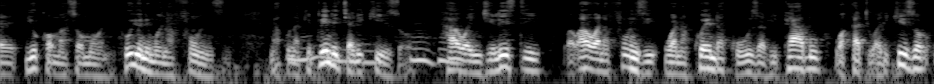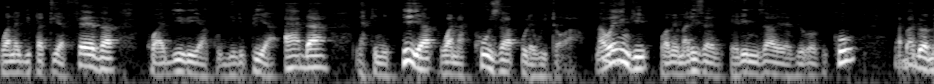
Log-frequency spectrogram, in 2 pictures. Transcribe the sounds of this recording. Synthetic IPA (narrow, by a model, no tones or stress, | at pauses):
jɛjukɔmasɔmɔnihujunimwanafunzi | na̰kunakipindit͡ʃalikizɔ̰hawawaiɲd͡ʒilisti | waɔwanafunziwanakwɛndakuuzavitaɓuwʔa̰katiwa̰likizɔwanaʄipatiafɛðakwaːʄilijakuʄilipia̰aɗa | lakinipiawanakʰuzaʔulɛwitɔ̰wa̰ɔnawɛŋɡiwamɛmalizaɛlimuzaɔjavjuɔvikuː | na̰ɓaɗɔwam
